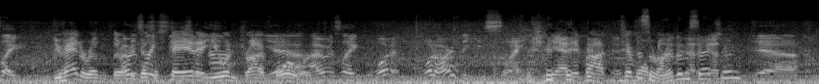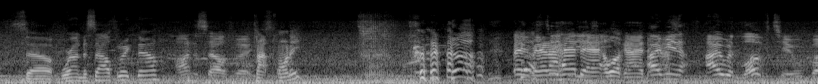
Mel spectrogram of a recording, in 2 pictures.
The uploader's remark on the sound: Live from Redbud post race. We walk around the pits after the race and talk to who we can talk.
